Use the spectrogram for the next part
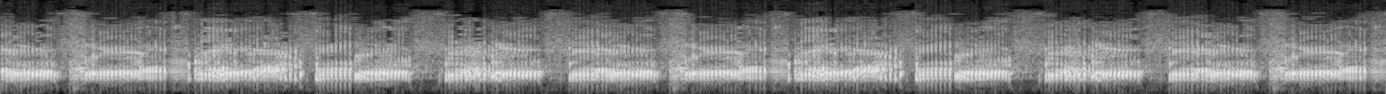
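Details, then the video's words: Many balloon frogs call together, making a steady, reedy drone of overlapping bleats that swell and break off in short pauses roughly once a second. "#เสียงอึ่งเพ้า #ສຽງອຶ່ງເພົ້າຮ້ອງ"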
